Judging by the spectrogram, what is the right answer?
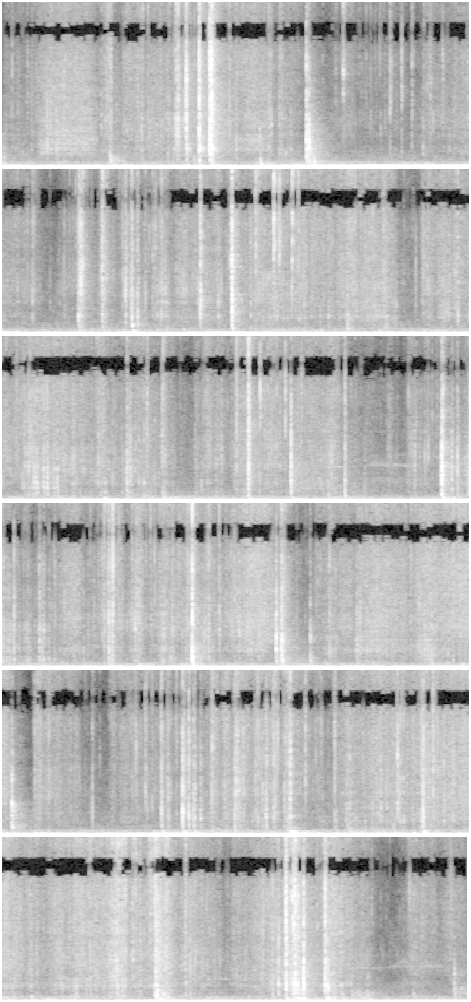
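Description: Bubble wrap crinkling and rustling as it is handled and unwrapped from a phone box, with many sharp crackles; loudest about two seconds in and again near the end.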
